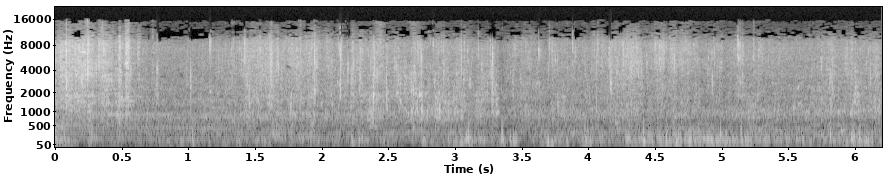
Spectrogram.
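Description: Gravel and stones scrape and clatter against a wooden pan.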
